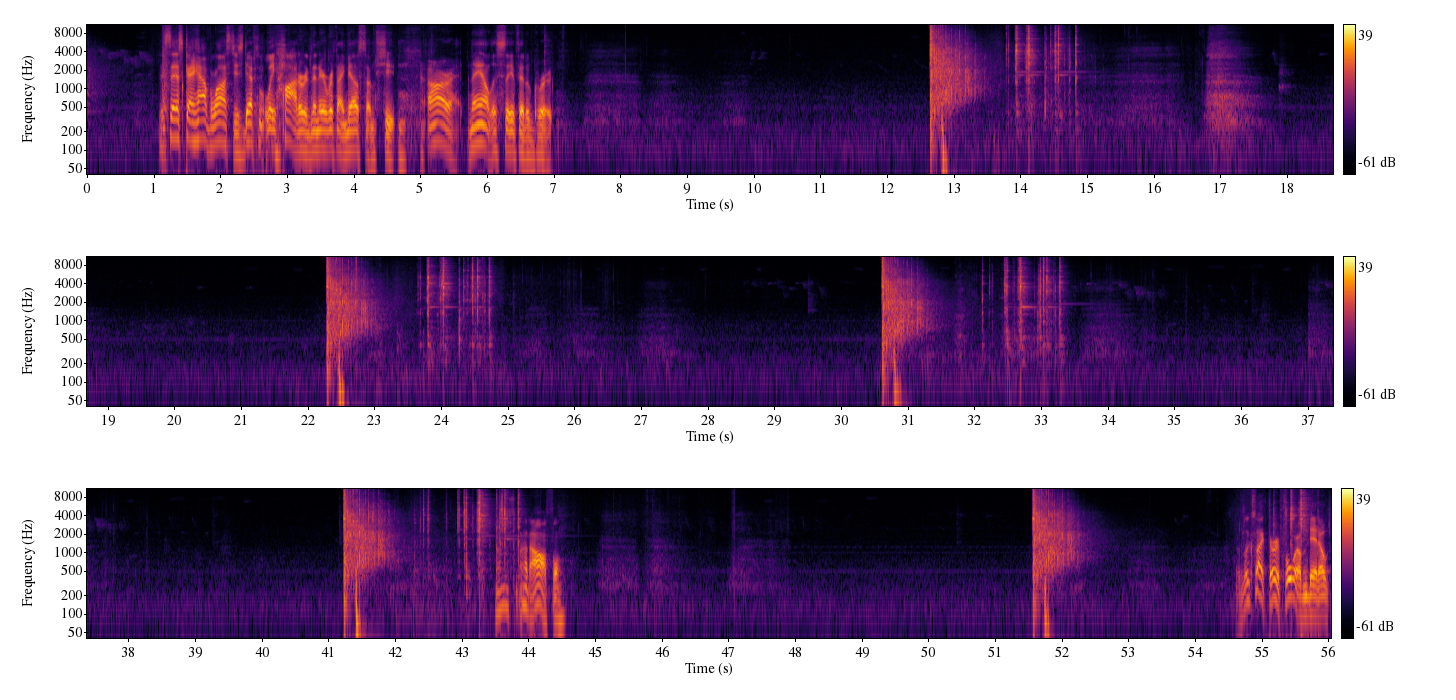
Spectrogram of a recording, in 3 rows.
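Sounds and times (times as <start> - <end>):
rifle shot with ringing tail: 12.6 - 14.8, 22.3 - 23.2, 30.6 - 31.7, 41.2 - 42.2, 51.6 - 52.6
rifle bolt clicking: 22.4 - 24.8, 32.0 - 33.4, 41.3 - 43.9.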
